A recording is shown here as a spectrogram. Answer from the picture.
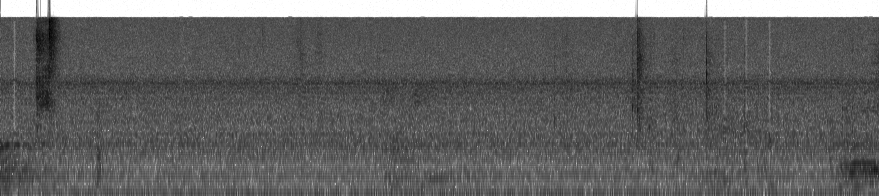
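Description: Afterlight Box ghost-box software putting out steady static hiss, with faint chopped snatches of sound drifting in and a brief sharper hiss about six seconds in.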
